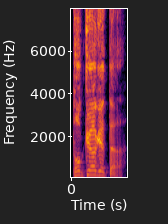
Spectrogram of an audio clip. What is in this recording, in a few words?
Speech Pilots Torpedo Land, KO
